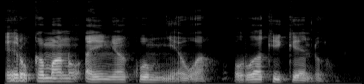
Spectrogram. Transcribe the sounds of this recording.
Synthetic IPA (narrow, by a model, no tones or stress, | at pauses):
ɛɾʊkamanɔʔaɪɲakwomɲɛ̰wa̰ | oɾwakikendo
